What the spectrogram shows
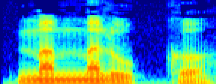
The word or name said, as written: mammalucco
